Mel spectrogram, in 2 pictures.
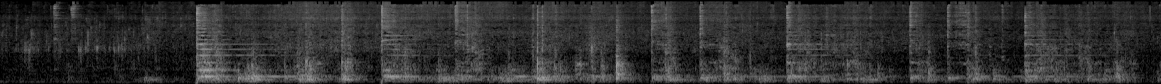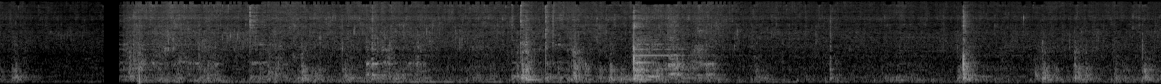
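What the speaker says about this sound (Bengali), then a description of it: "কচু আলুটা আমার ভাজা হয়ে গেছে" Pieces of gathi kochu taro and potato fry in oil with salt and turmeric, a steady close sizzle broken by repeated scraping stirs, with a brief pause midway.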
